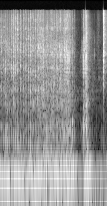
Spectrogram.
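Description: Packing tape on a cardboard shipping case being slit and torn open along the seam: a continuous rasping scrape for about a second and a half, then a short sharp knock on the cardboard near the end.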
